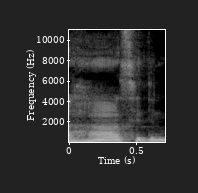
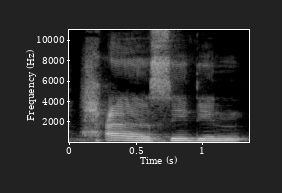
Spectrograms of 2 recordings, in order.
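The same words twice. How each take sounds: First: হাসিদিন with a soft ordinary h, unchanted; common mispronunciation. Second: হাসিদিন slow, with a strong throaty h; correct recitation. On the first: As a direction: say হাসিদিন with Bengali h. (হাসিদিন সাধারণ হ দিয়ে) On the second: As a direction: push h from mid-throat and stretch হাসিদিন. (হাসিদিন বড় হা দিয়ে টেনে) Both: Shown as a demonstration. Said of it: "এখানে আমরা হাসিদিন বলি".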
